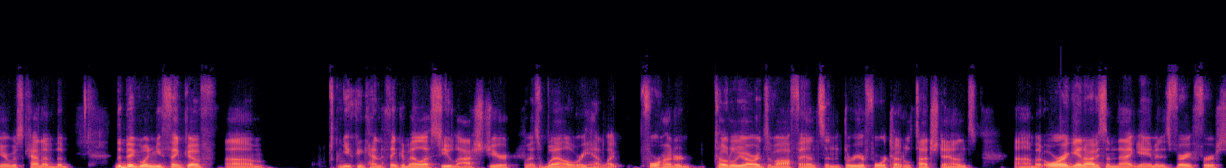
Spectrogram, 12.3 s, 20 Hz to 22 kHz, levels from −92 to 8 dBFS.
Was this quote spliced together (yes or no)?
yes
